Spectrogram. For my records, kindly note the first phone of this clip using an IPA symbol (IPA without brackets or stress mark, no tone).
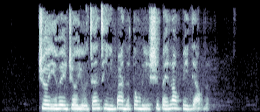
ʈ͡ʂ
